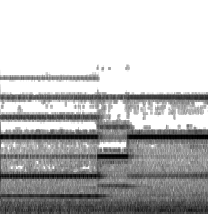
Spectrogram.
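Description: Centrifuge's AC motor spinning up on a variable-speed drive controller, giving a steady high-pitched electronic whine of several pure tones that jump to a higher pitch about a second in as the rotor speed ramps up.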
